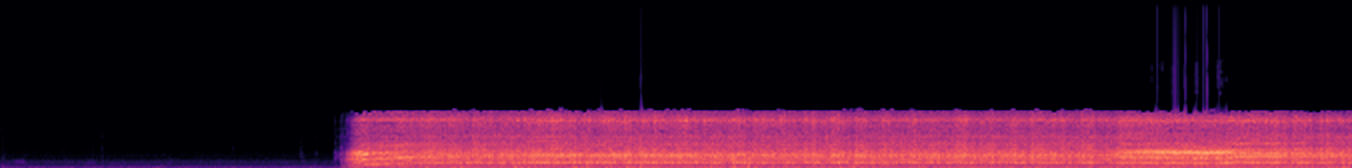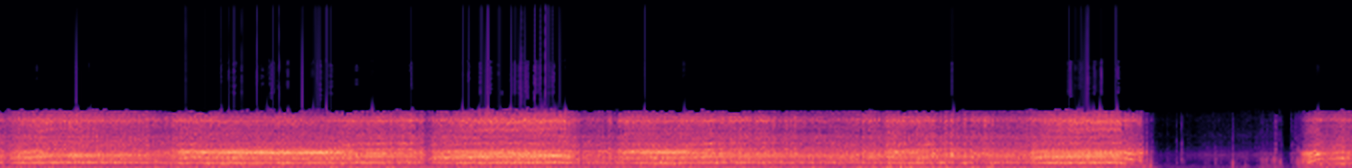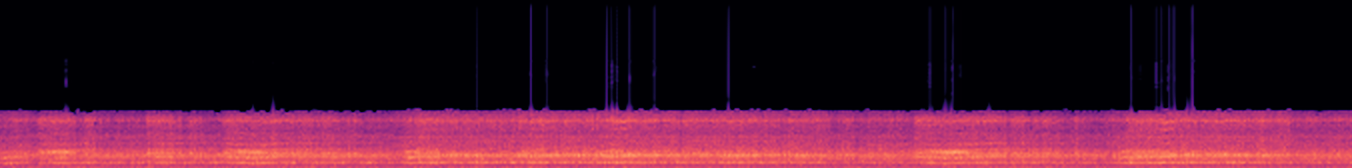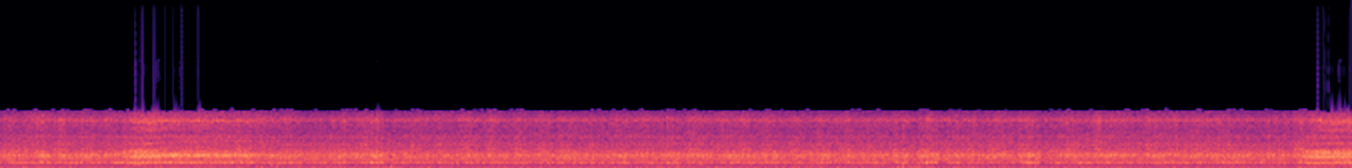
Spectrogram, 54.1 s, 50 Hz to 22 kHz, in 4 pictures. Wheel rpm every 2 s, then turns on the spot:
0, 60, 230, 230, 230, 230, 230, 220, 220, 210, 230, 220, 70, 160, 220, 230, 230, 230, 230, 230, 230, 230, 230, 230, 230, 230, 230.
24-26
